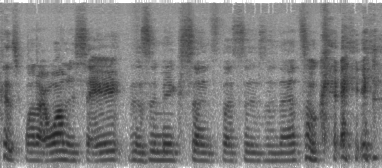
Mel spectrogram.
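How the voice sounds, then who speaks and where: A woman with a New York accent speaks at a medium pitch against noticeable background noise. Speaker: YouTuber interviewing a makeup artist. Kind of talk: casual chat.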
